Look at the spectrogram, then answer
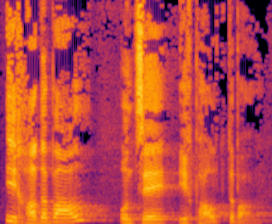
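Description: A cocky boy with a smug, mocking tone, voiced by a man. The voice sits a bit high for a man, and the stays plain. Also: very animated, normal speed, slight background noise. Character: cocky boy who grabs the ball.

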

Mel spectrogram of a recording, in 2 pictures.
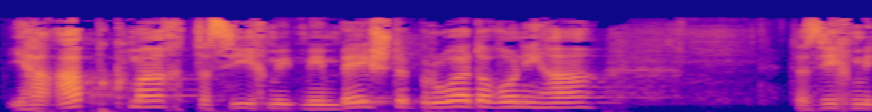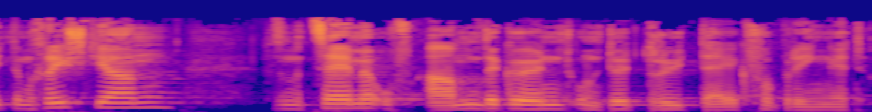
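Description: A man's voice: a little high, moderate pace, in a large hall. A man with a Swiss German accent giving a sermon testimony, telling his story with quoted asides and rhetorical questions. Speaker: preacher.

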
